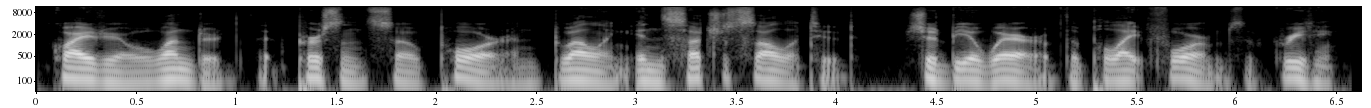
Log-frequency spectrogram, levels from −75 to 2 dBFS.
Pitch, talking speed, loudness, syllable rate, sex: 100 Hz, 190 wpm, -19 LUFS, 5.6 syllables/s, male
